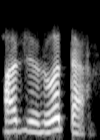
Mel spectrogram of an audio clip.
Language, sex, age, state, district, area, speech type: Nepali, female, 60+, West Bengal, Darjeeling, rural, conversation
